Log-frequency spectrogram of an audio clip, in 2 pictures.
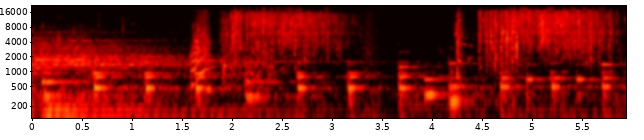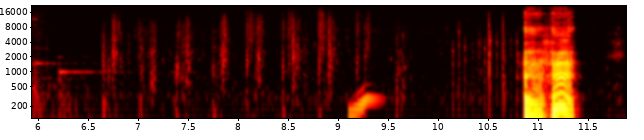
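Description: Plant being watered in the video game Wanderstop: a string of soft musical tones and gentle drips and squishes, then a brief splash-like burst near the end.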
